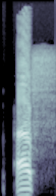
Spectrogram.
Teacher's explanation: Hamzah berupa alif masuk ke fa sukun. Af. Tidak tertahan. Bukan ap. Perhatikan.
